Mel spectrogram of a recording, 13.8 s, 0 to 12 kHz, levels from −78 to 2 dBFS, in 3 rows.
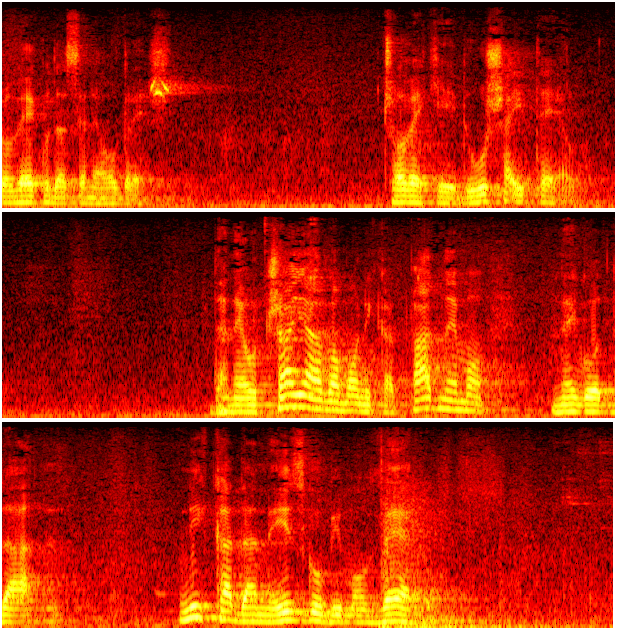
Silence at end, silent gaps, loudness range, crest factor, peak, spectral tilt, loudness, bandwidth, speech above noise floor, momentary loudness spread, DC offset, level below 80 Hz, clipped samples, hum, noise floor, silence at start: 0 s; none; 5 LU; 16 dB; 0 dBFS; -6.5 dB/octave; -14 LUFS; 11.5 kHz; 24 dB; 23 LU; 0.2%; -36 dBFS; under 0.1%; none; -37 dBFS; 0 s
